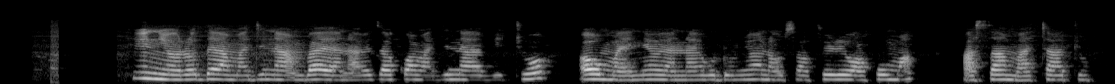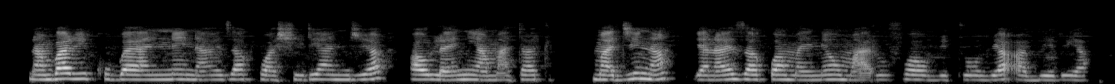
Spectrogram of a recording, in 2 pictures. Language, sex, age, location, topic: Swahili, female, 25-35, Nairobi, government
